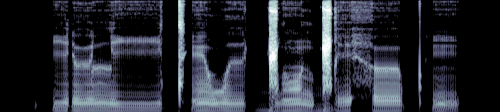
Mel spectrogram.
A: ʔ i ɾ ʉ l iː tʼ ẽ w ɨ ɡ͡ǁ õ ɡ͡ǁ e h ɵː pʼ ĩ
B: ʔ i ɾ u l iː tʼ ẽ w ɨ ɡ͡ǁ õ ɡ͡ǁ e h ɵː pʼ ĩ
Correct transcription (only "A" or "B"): A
